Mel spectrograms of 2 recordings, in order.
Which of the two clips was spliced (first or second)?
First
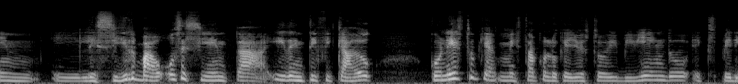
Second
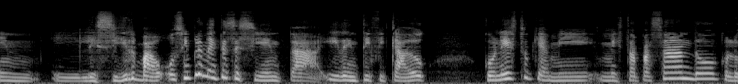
first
